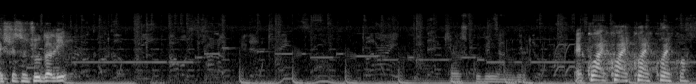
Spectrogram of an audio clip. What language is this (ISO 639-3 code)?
ita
